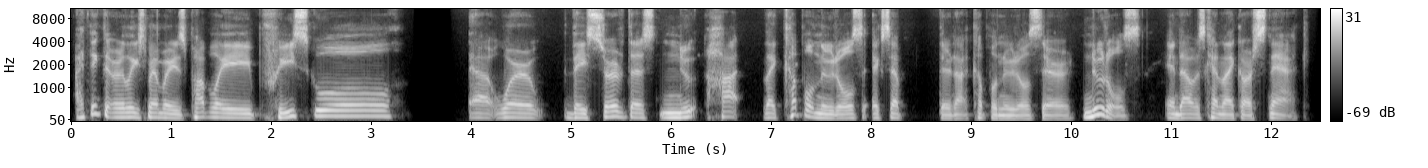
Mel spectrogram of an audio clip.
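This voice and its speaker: A man's voice: mid-range voice, a little slow, darkish tone, smooth, dry recording. A man from Taiwan on a urology panel, talking casually with modest, dry humor.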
